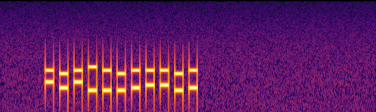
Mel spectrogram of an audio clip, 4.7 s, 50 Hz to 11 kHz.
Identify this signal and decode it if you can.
DTMF, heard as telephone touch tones, dialled by machine, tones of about 100 ms. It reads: 04032158815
